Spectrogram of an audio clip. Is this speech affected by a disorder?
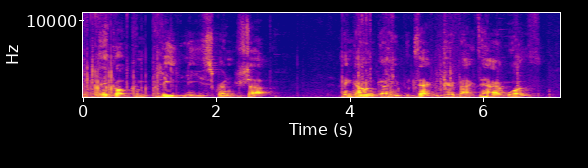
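Yes: traumatic brain injury.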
